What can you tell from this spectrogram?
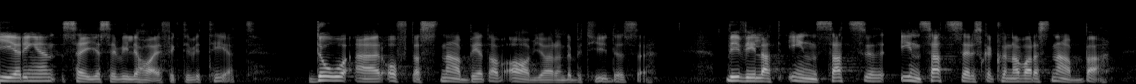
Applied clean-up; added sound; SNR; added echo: none; none; none; none.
